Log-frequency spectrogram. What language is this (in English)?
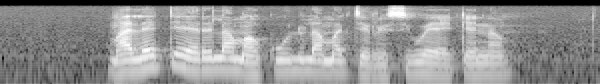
Tsonga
